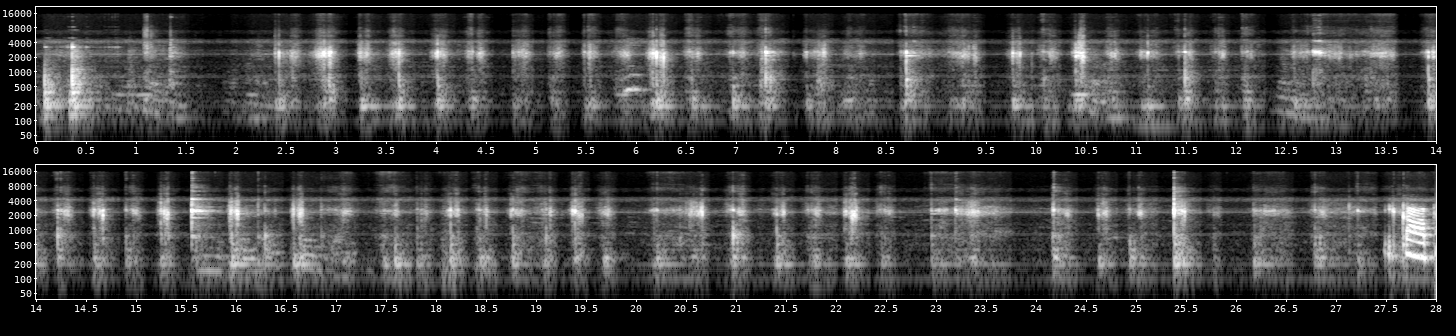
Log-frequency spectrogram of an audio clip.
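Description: A metal spoon stirring a wet paste in a stainless steel bowl, with repeated clinks and scrapes against the bowl, a few a second.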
